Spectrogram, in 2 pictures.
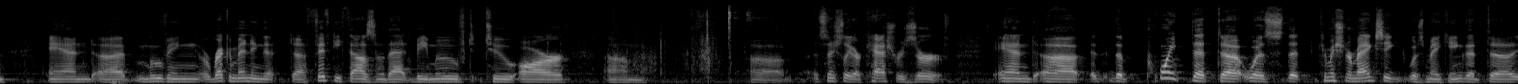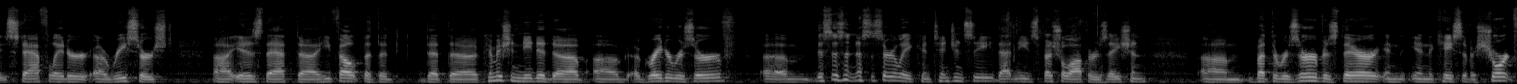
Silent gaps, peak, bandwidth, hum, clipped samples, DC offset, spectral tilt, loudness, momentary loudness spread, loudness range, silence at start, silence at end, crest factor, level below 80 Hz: none; -12 dBFS; 16.5 kHz; none; under 0.1%; under 0.1%; -3.5 dB/octave; -34 LUFS; 12 LU; 6 LU; 0 s; 0 s; 22 dB; -74 dBFS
